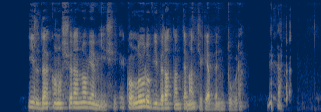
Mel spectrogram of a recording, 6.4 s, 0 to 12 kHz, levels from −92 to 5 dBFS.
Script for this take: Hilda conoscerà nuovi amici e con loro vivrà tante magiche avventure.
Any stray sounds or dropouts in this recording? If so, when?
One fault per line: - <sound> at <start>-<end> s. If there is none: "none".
- laugh at 5.3-5.8 s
